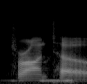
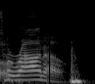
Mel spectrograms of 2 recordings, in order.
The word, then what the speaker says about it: Toronto: Toronto correct correctly because the second T is silent right Toronto Toronto it's Toronto ask Rob Ford ask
